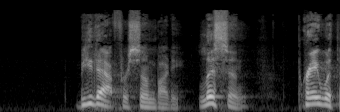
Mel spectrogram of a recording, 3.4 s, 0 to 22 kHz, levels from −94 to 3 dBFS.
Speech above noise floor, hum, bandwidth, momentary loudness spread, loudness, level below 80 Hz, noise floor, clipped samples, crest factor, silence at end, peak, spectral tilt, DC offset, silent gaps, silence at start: 51 dB; none; 16 kHz; 16 LU; -31 LUFS; -74 dBFS; -82 dBFS; under 0.1%; 18 dB; 0.05 s; -16 dBFS; -2.5 dB/octave; under 0.1%; none; 0.8 s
